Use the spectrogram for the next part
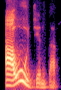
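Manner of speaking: "ahuyentar" broken as a-Ú-yentar, stress on the U; slow "ahuyentar" with a separate, stressed U; mispronunciation demo. Shown as a demonstration. Teacher shows students the nonexistent word, wrongly stressed. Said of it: "sino sería".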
